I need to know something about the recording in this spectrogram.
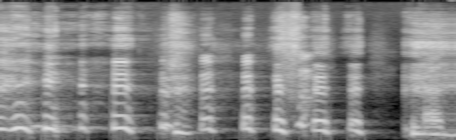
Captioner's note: laughing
